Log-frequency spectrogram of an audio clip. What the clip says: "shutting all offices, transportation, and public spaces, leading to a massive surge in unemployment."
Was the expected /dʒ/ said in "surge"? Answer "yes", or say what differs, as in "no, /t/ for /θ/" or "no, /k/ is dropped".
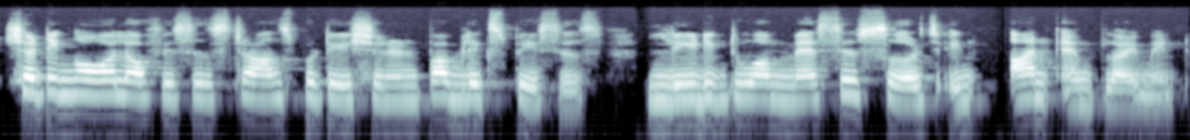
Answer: no, /tʃ/ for /dʒ/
